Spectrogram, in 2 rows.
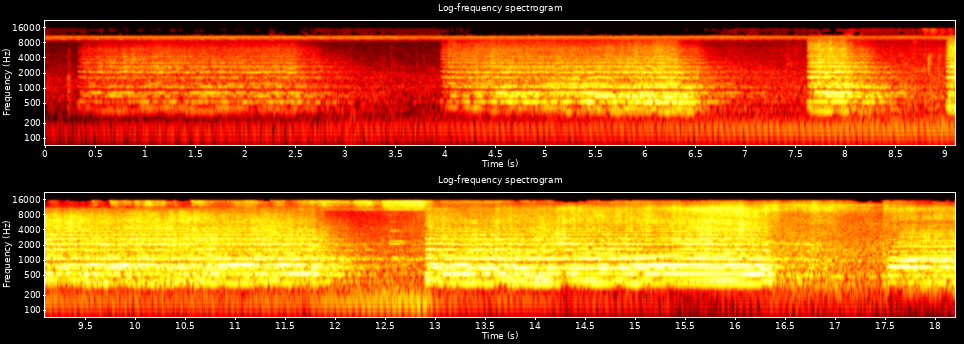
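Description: Union Pacific SD70M's Nathan K3LA three-chime air horn sounding the grade-crossing signal: two long blasts, a short one, then a long one held for several seconds, over the low rumble of the approaching diesel locomotives. Near the end the freight cars are passing, and the wheels clatter on the rails.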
